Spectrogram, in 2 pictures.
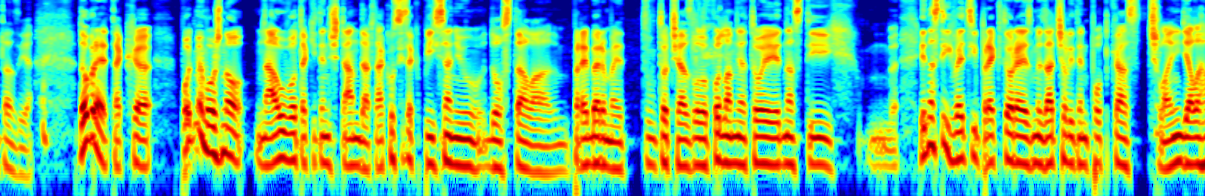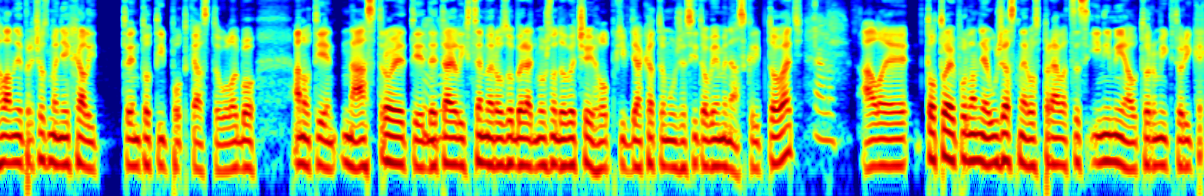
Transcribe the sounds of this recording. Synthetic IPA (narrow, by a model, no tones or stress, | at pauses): fant̪aːziad̪ɔbɾɛt̪ak | pɔɟmɛmɔʒnɔnauːʋɔt̪̚t̪ːakiːt̪ɛnʃt̪and̪aɾd̪akɔsi̥sakpiːsaɲɪud̪ɔst̪alapɾɛbɛɾmɛt̪uːt̪ɔt͡ʃazlɛbɔpɔd̪ʎamɲat̪ɔjɛjɛd̪nast̪iːx | jɛd̪nast̪iːɣʋɛt͡siːpɾɛkt̪ɔɾɛːzmɛzat͡ʃalit̪ɛnpɔt̪kast̪̚t͡ʃlɛɲiɟalɛɦlaʊɲɛpɾɛt͡ʃɔzmɛɲɛxalit̪ɛnt̪ɔt̪ipːɔt̪kast̪ɔʊlɛbɔ | ʔa̰nɔt̪ɪɛnaːst̪ɾɔjɛt̪ɪɛd̪ɛt̪ajlixt͡sɛmɛɾɔzɔbɛɾaɟmɔʒnɔd̪ɔʋɛt͡ʃɛjɦl̩pkivɟakat̪ɔmuʒɛsit̪ɔʋɪɛmɛnaskɾipt̪ɔʋacː | ʔalɛt̪ɔt̪ɔjɛpɔd̪lamɲauːʒasnɛːɾɔspɾaːʋat͡sazinimiaʊt̪ɔɾmikt̪ɔɾiː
